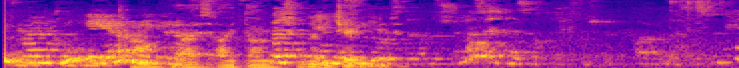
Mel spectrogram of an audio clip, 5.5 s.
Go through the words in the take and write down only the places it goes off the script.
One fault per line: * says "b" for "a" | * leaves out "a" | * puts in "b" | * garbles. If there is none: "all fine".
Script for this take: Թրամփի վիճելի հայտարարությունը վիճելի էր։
* says "այս" for "վիճելի"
